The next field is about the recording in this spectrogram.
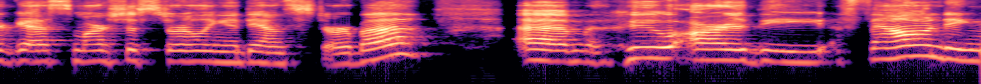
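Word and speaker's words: Strba: the end so yeah no it's pronounced sterba that's how we pronounce it okay and it comes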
